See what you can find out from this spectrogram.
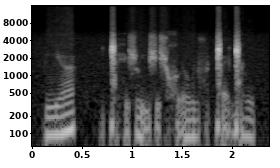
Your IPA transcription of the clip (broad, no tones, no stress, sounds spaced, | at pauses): nʲ ɐ | ǁʰ ḛ ʃ l ḭ ʃ ḛ ʃ χʷ ḛ o̯ w i sʷ ə ǁ ɛ̰ ɡ͡ǁ ɘ w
